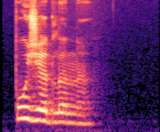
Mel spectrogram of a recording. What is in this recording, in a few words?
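"пузьӧдлыны", Komi, female; kpv audio dict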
